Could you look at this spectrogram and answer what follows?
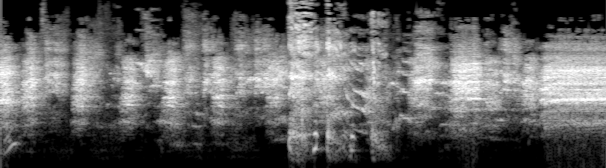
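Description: Macaw squawking loudly: harsh screeches repeated several times, with a cluster of lower, gliding calls about three seconds in.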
